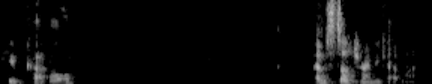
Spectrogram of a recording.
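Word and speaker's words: kubectl: definition last year that said cute control it's pronounced cute cuddle I'm still trying to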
